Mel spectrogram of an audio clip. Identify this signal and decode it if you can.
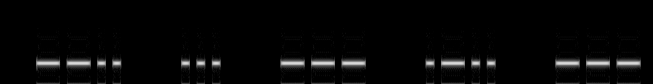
Morse code, heard as a keyed tone, about 16 wpm, spaced as for 9 wpm, 1000 Hz. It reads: ZSOLO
